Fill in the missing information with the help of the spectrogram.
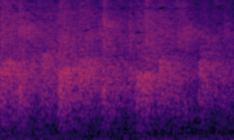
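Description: A crowd at a worship service breaks into steady applause for the tech team, many hands clapping in a dense, even wash of sound that stays fairly loud throughout, with no voices standing out.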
